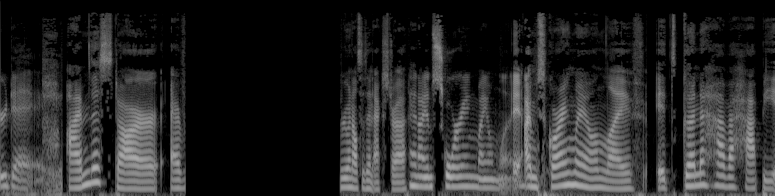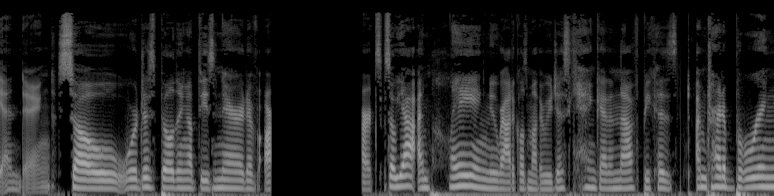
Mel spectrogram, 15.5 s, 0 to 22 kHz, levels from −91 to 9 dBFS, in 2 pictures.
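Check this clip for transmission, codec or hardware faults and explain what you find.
The clip has two playback faults, each happening twice: a stall followed by a hurried catch-up.

Playback stall at 1.84–3.41 s (about 1.5 s) and 10.45–11.38 s (about 0.9 s): the speech stops dead, likely because the player ran short of data.

Time-compressed catch-up at 3.41–4.95 s (2x speed) and 11.38–13.20 s (1.5x): the player trims its backlog with small cross-faded cuts, so speech rushes at normal pitch, unlike a chipmunk-like speed-up.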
